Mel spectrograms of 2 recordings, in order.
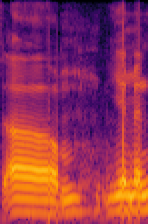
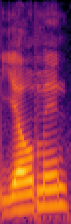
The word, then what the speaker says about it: yeoman: Oh, but I just read about these Yemen fathers. How do you say that? Yeoman.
